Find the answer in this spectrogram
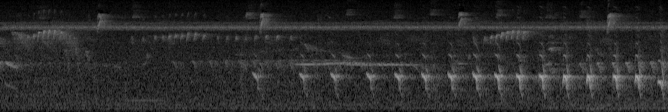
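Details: Baird's trogon at Casa Alta Vista gives a quickening series of hollow, downslurred notes, about fifteen in four seconds, with a steady high insect whine and faint twitters of other birds behind.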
